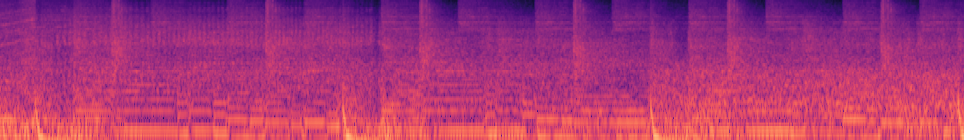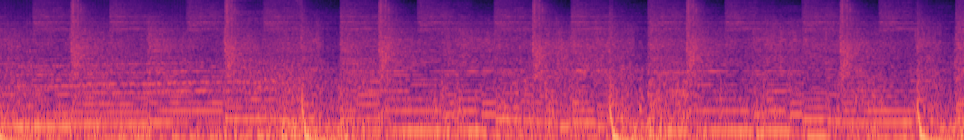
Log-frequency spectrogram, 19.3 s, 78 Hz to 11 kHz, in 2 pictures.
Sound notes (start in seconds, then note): 0.2 jackhammer thumping; 0.2 upbeat music; 6.5 machinery whirring; 6.5 upbeat music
